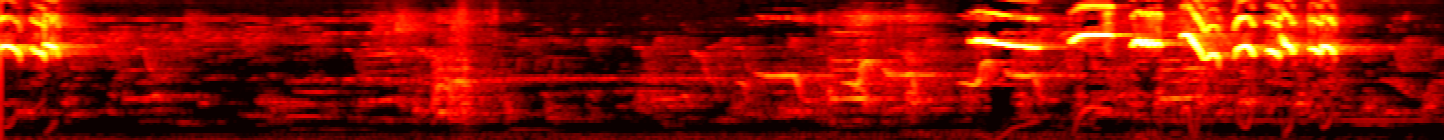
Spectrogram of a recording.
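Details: Female Oriental magpie-robin, wild-caught, singing to stimulate males: a brief loud whistle, then quiet scattered chirps and a soft rustle, ending in a loud string of rapid, bright, rising whistled notes.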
